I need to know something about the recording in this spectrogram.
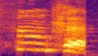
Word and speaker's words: Funke: Apparently it's Funke.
